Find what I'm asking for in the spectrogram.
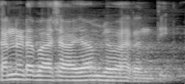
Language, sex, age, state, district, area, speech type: Sanskrit, male, 18-30, Karnataka, Uttara Kannada, rural, spontaneous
